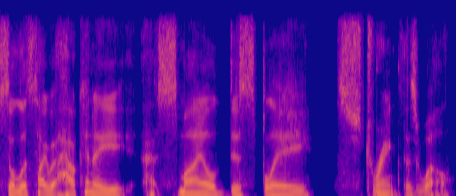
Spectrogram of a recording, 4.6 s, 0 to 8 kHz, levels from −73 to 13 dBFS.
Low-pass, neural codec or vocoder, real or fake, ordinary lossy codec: 7.2 kHz; none; real; AAC, 48 kbps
